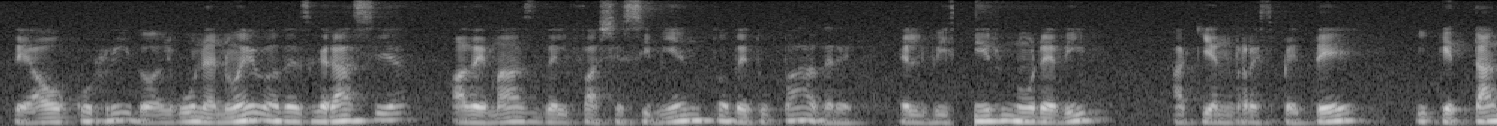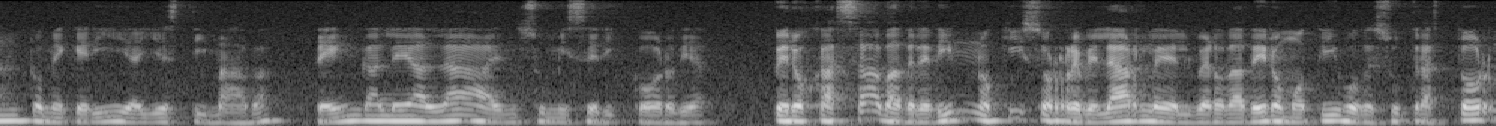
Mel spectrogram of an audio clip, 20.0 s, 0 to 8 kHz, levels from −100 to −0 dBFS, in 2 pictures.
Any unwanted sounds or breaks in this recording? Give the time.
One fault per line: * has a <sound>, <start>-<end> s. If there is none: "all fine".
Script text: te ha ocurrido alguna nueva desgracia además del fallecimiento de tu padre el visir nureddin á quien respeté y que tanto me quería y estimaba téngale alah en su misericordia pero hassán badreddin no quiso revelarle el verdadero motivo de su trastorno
* has a dropout, 6.4-6.5 s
